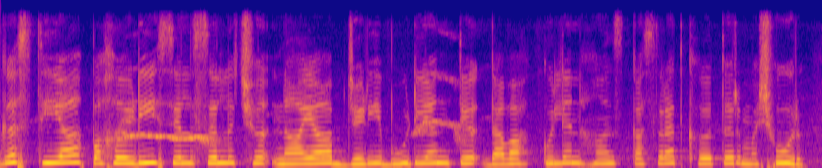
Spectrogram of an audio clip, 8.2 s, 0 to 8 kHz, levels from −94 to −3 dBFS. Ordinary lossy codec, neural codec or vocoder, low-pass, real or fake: none; none; 7.2 kHz; real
